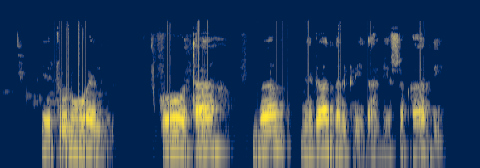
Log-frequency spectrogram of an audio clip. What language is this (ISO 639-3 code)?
pus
